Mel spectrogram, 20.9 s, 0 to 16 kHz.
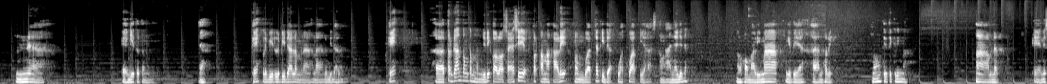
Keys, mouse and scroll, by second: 3.1-4.5 middle drag, 4.7-5.3 scroll down 1, 5.3-6.8 middle drag, 8.5 click, 10.6-11.0 scroll up 1, 11.0-12.4 middle drag, 13.2-14.9 drag, 16.4-18.3 drag, 20.1-20.8 scroll up 1, 20.8 middle click.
